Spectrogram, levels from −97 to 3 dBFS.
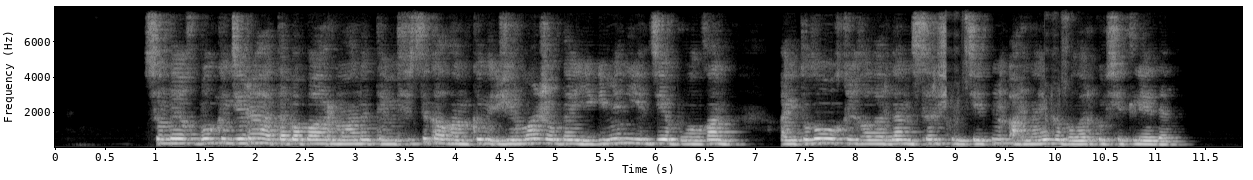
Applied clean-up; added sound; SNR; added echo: neural separator model SepFormer DNS4.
